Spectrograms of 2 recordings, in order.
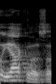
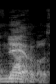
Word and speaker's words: Yakovos: He said, oh, Yakovos." I was like, okay, so note self, Yakovos. Yakobos, Yakobos. He's yeah. Greek, so it's spelled differently than you would expect.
